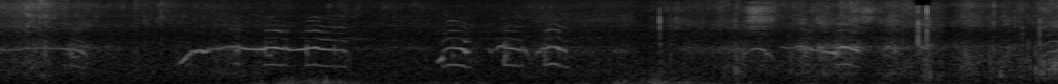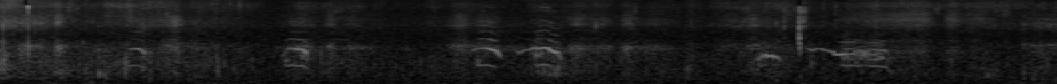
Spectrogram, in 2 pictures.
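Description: Faint honking calls of a flock of geese, many short calls following one another throughout.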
